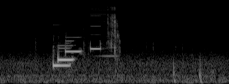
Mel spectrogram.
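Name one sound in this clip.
A bright rising chime plays.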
